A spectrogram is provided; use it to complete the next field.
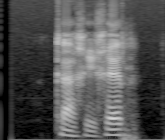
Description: [ka.χi.’χer] adverbio four days ago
